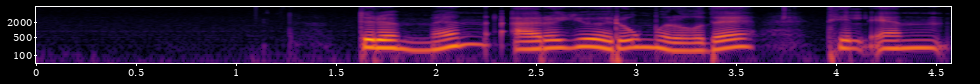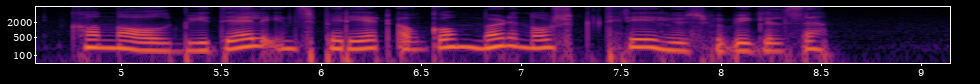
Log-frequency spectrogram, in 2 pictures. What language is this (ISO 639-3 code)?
nor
